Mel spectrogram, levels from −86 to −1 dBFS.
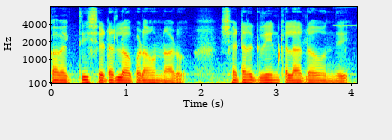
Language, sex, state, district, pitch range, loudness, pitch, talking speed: Telugu, male, Telangana, Hyderabad, 95-105 Hz, -15 LUFS, 100 Hz, 145 wpm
